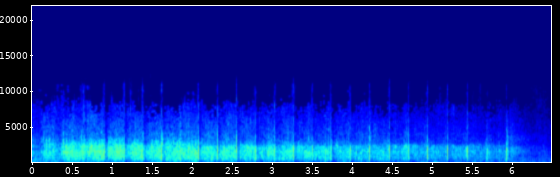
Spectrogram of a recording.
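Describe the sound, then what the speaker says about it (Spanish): A plenary meeting audience applauds to welcome a speaker: a steady wash of clapping with sharp rhythmic beats that slowly fades near the end. "a cargo de don Natalio Botana, a quien recibimos con un fuerte aplauso."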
